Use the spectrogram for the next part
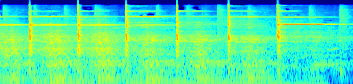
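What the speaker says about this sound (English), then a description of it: "I'm about to whack some studs" A hammer whacks old wheel studs out of a hub, with seven sharp metallic strikes in a steady rhythm about half a second apart, each ringing briefly, heard close up.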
